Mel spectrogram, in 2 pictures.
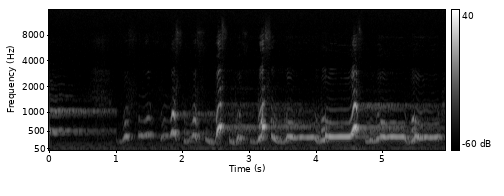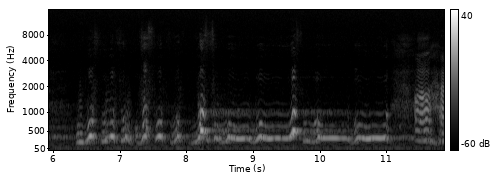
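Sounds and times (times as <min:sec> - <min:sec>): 
coyote yipping and howling: 0:01.8 - 0:11.1.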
